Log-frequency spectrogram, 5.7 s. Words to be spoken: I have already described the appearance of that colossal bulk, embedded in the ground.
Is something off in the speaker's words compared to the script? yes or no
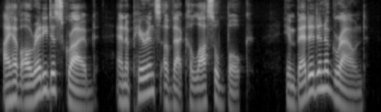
yes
